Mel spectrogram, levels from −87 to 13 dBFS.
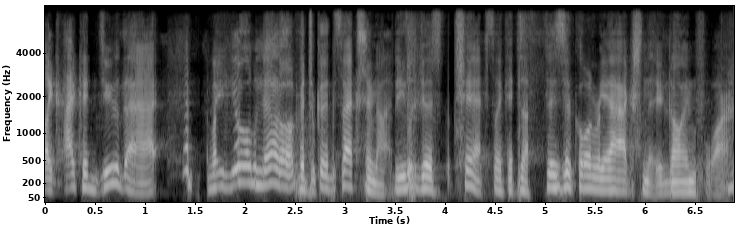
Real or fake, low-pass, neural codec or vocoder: fake; 7.2 kHz; codec, 16 kHz in and 24 kHz out, 0.6 kbps, FireRedTTS-2 codec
